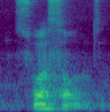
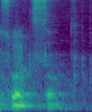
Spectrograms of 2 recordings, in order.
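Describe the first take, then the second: First: Soixante said swa-SANT, the x sounded as a plain s; correct pronunciation. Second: Soixante said swak-SANT, the x sounded as ks; wrong pronunciation. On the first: Teacher showing students the x in soixante as s, careful demo. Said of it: "pay attention that we say here soixante". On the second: Teacher warning students off the wrong form, soixante with ks. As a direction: mispronounce soixante with a hard ks in the middle. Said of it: "Not soixante". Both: Shown as a demonstration.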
